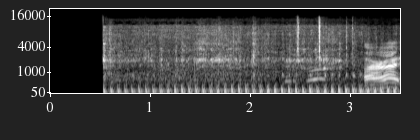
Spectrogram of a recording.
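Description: A motorcycle or dirt bike engine chugs loudly nearby on a forest trail in Sam Houston National Forest, with a rapid, steady putter that builds slightly toward the end.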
